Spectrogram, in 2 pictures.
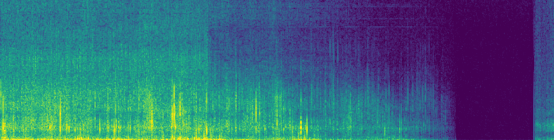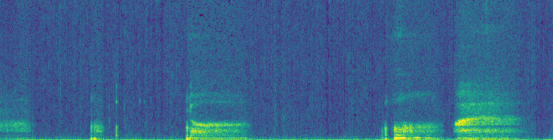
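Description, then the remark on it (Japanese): Foam bubbles in the ear fizzing during an ear cleaning, with a soft, steady hiss full of tiny crackles and pops, briefly cutting to silence midway before resuming with a breathier, uneven crackle. “泡がだいぶ減ってきましたね。”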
